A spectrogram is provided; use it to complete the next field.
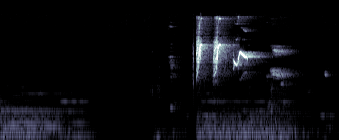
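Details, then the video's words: Sunbird singing, used to lure other birds into song: a quick trio of high, sharp whistles ending in a falling slur, preceded and accompanied by low humming and rumbling. "SUARA KOWUL GACOR ISIAN SUPER MEWAH"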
